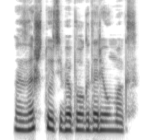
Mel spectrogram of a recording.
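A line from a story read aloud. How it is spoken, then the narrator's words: Calmer repetition. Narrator (Russian): Снова повторил он уже более спокойным голосом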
